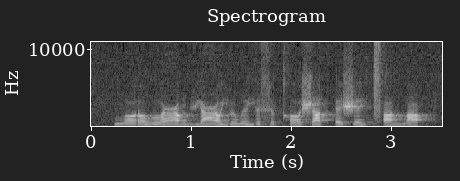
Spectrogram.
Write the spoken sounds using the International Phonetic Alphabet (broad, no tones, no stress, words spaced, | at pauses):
wɔɾɔ woʕɔŋ vʲɘʕɔ jɵwɘjɘsɵ kʰɔʃɑt͡sʼɛ ʃɛj t͡sʼɑŋwɑ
